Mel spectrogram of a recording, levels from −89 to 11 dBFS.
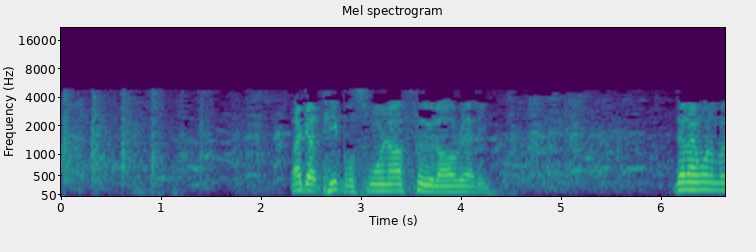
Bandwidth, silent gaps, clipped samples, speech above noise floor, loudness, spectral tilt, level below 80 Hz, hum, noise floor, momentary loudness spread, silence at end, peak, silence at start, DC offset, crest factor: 5 kHz; none; under 0.1%; 26 dB; -17 LUFS; -10 dB/octave; -62 dBFS; none; -42 dBFS; 24 LU; 0 s; 0 dBFS; 0 s; under 0.1%; 20 dB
